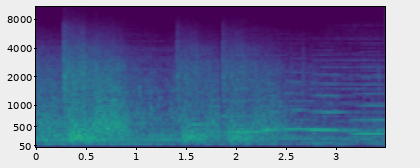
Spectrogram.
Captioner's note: guns fire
